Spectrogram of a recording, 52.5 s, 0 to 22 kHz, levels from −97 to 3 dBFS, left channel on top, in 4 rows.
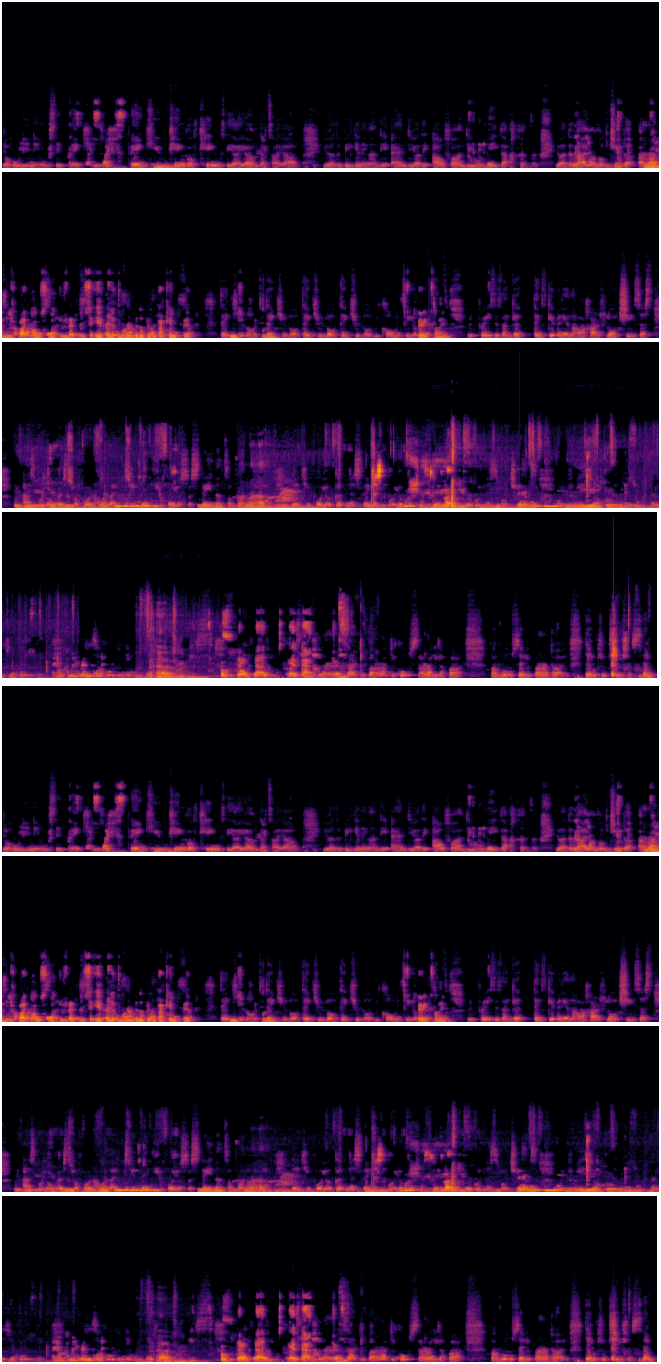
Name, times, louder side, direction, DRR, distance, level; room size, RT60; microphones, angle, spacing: voice 1, 0.0-2.2 2.6-13.8 14.1-14.3 15.1-15.3 15.6-16.9 17.5-21.7 22.1-23.5 23.8-31.5 32.1-33.7 34.0-34.1 34.4-35.0 35.9-36.7 37.4-38.9 39.2-42.4 43.1-43.3 43.7-43.8 44.2-44.3 44.6-44.8 45.1-51.6 52.2-52.4, equal, 5° right, 1.1 m, -40 dB
voice 2, 2.0-2.4 3.0-3.4 5.2-5.3 11.4-11.5 12.8-16.9 17.7-17.9 18.3-18.6 21.4-22.1 27.4-29.4 30.2-32.1 33.5-33.9 34.3-34.5 35.1-35.3 35.5-35.6 36.6-39.6 40.3-41.4 42.5-42.8 43.8-46.3 47.3-47.4 51.1-51.3 52.1-52.4, right 1 dB, 20° right, 0.7 m, -33 dB
voice 3, 26.5-29.8 31.0-32.8 33.6-33.9 34.2-36.8 37.1-37.2 37.5-40.6 42.1-44.0 46.1-46.3 51.6-52.2, left 8 dB, 80° left, 0.3 m, -37 dB
2.8 x 2.3 x 3.3 m
head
